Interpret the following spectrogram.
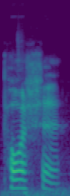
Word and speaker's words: Porsche: The name is Porsche because it's a German car and the name is German, and German does not have any silent letters.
